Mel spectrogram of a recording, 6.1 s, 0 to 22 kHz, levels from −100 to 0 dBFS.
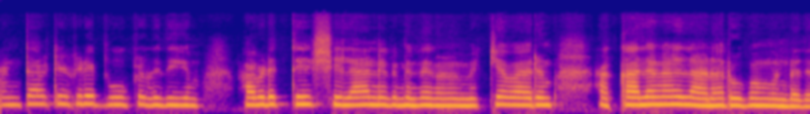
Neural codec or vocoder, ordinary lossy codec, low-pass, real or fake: codec, 32 kHz, 1.9 kbps, SNAC; Opus, 64 kbps; 14.4 kHz; fake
